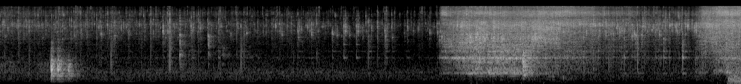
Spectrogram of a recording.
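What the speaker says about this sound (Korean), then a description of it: "이때 기름을 살짝 두르겠습니다. 그리고 바로 고기를 넣어주도록 하겠습니다." Store-bought meat hits a hot, lightly oiled thin frying pan over high heat, sparking a loud close sizzle that surges and stays constant after a quieter stretch of soft crackling and stirring, with no voices.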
